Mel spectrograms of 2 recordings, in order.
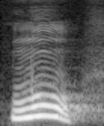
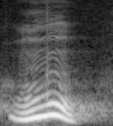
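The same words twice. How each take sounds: Both takes have the same delivery.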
